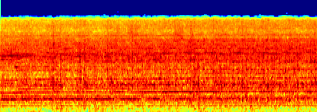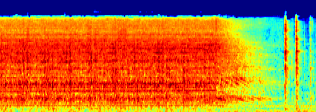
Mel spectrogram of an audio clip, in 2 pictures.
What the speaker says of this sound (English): I'm gonna use my hand mixer today just because it's easy. I'm just gonna mix this up real quick,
